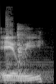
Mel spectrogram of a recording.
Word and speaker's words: Ailee: Ailee. I like the fact that Ailee's in here. There's not much else I can say about it. – At least you're pronouncing Ailey right this time.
